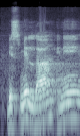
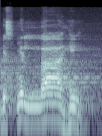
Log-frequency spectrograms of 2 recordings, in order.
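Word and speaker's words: بسم الله: Jadi membacanya Bismillahi, bukan Bismillahi. Saya ulangi, bukan Bismillahi tapi Bismillahi.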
